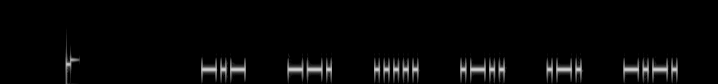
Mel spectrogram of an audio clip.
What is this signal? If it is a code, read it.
Morse code, heard as a keyed tone, about 25 wpm, spaced as for 14 wpm, 700 Hz. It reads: KG5LRC
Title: USA Call Signs - 6 Characters - 3x Character Spacing - 25wpm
